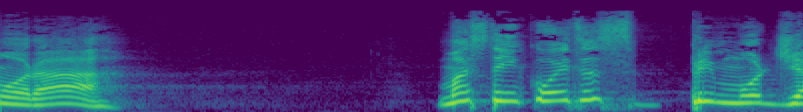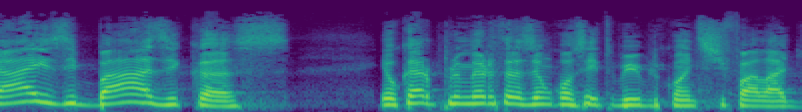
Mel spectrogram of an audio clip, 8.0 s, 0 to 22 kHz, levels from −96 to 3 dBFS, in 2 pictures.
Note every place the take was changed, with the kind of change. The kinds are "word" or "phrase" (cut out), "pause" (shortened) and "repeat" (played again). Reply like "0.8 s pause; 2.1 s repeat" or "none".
none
